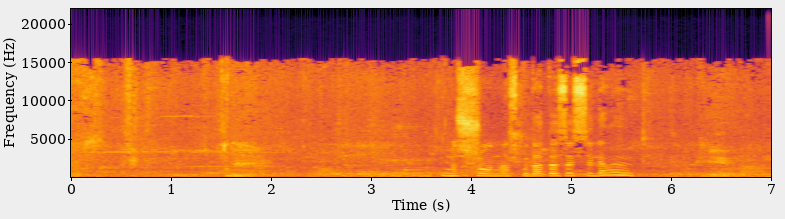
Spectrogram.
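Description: A young man talks with animation close by.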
